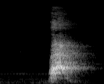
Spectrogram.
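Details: A dog gives a single sharp, loud bark that cuts off quickly, barking indoors at a large flock of wild turkeys coming down the driveway on a cool September morning around 9:30, with a faint steady hum behind.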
